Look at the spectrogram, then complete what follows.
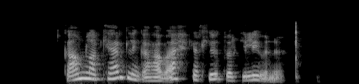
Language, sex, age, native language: Icelandic, female, 30-39, Icelandic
